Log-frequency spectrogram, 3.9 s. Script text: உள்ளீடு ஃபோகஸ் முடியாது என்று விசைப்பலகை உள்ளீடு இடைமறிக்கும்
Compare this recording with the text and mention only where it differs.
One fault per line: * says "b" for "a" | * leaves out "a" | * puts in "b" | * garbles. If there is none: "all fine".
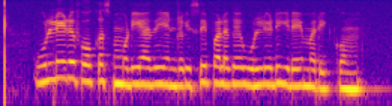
all fine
